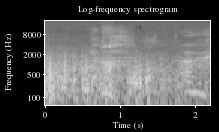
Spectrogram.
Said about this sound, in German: Puh, es kommt näher und nicht zu langsam. Das Gewitter ist nur noch ungefähr vier Kilometer entfernt.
